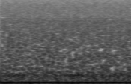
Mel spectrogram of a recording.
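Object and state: Nothing is struck.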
